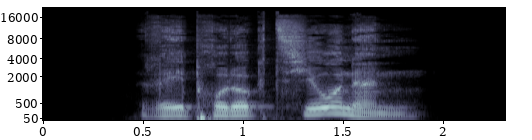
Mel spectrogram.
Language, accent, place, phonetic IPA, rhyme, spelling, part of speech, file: German, Germany, Berlin, [ʁepʁodʊkˈt͡si̯oːnən], -oːnən, Reproduktionen, noun, De-Reproduktionen.ogg
- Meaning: plural of Reproduktion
